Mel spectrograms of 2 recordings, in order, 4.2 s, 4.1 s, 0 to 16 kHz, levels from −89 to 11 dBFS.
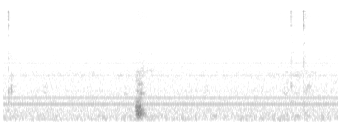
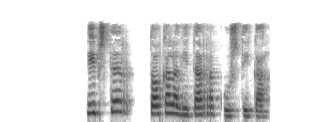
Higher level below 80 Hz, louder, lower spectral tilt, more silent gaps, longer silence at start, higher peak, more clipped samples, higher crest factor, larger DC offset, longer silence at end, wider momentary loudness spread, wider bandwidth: second, -84 dBFS vs -62 dBFS; second, -60 LUFS vs -19 LUFS; first, -5 dB/octave vs -2.5 dB/octave; second, none vs 1.69-1.87 s; second, 0.05 s vs 1.1 s; second, -32 dBFS vs -2 dBFS; neither; first, 28 dB vs 18 dB; neither; second, 0 s vs 0.75 s; first, 18 LU vs 8 LU; first, 11.5 kHz vs 8.4 kHz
